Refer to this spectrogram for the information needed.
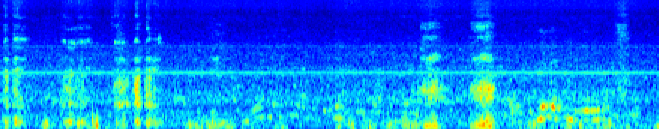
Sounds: Throat clearing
